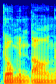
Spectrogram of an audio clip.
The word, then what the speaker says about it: Kuomintang: I've always heard it like as like Kuomintang, right? – Oh. – But it's like actually like Kuomintang, right? – Yeah, well, you move about...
